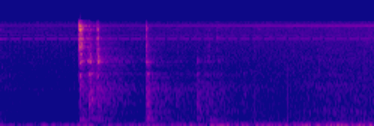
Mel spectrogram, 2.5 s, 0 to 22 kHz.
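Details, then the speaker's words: Newer golf course mower reel on bench: crisp separate clicks from ratchet detent bed-bar adjuster, each click moving the bed knife 9/10 thousandths closer to the reel; adjuster working normally. "Each click of this, I don't know if you can hear that or not, but there's a click there. That moves the bed bar, pivots on this point."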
